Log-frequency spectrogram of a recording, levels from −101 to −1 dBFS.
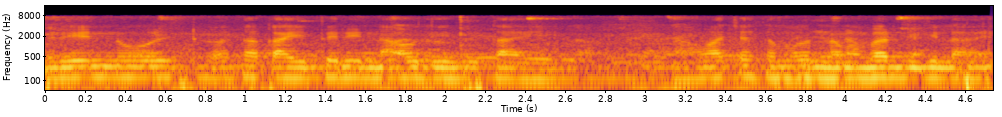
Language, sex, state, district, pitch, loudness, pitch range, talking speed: Marathi, male, Maharashtra, Gondia, 125 Hz, -17 LUFS, 120-130 Hz, 150 wpm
